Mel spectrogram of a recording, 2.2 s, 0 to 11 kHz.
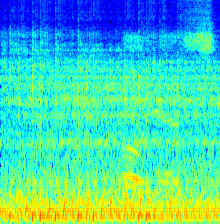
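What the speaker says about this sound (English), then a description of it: "High idle. For sure, because it's on the choke." A Chevrolet C10 truck engine runs at a fast, high idle on choke, a steady loud rumble with some exhaust leak roughness, and a voice talks over it.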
